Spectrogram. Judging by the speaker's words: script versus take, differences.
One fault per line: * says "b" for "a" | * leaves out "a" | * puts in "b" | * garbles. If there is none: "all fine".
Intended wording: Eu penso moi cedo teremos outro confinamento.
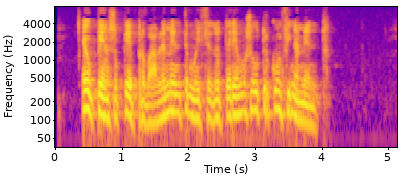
* puts in "que probablemente"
